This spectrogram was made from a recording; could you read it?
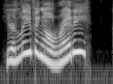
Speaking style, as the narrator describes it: cried Mary

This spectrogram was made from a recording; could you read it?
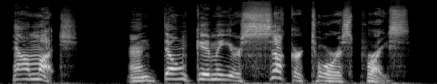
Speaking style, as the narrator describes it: Tony said harshly

